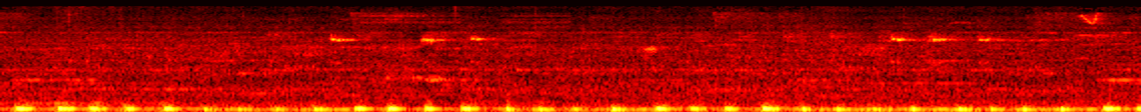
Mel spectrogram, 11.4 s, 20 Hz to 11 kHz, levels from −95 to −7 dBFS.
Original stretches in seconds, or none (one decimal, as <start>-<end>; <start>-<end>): 0.0-3.6; 4.6-5.0; 5.7-11.4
